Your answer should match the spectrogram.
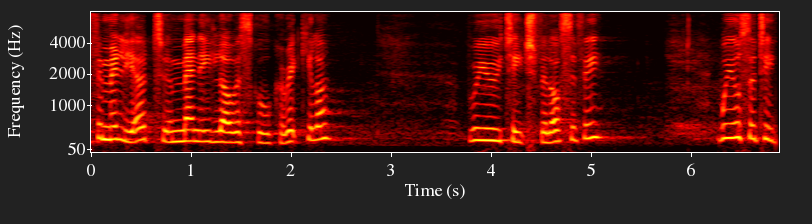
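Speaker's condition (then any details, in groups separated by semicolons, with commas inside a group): No condition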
